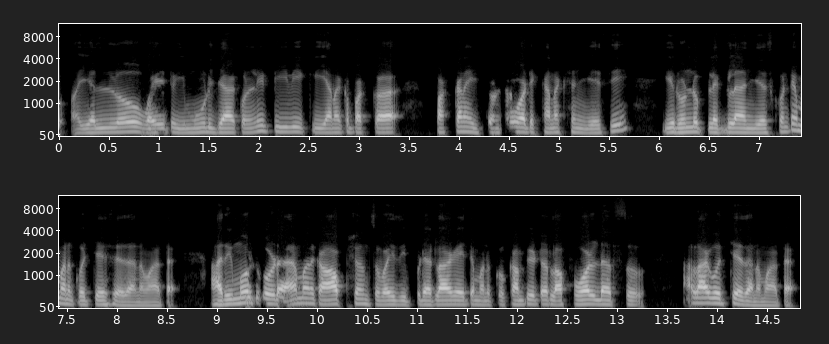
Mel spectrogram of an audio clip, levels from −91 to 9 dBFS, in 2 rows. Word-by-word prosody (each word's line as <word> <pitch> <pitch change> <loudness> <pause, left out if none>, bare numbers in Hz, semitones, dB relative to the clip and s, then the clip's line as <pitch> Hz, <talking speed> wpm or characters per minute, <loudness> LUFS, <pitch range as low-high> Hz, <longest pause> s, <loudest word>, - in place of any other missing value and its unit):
ఆ - - -10
yellow, 130 +3 0 0.2
white 120 +2 -2
ఈ - - -5
3 130 +1 -3
జాకుల్ని 125 +4 +1
టీవీకి 140 -3 -5
ఎనక 125 0 -4
పక్క 120 0 -6 0.6
పక్కనిచ్చింటారు. 130 0 -3
వాటికి 135 - +1
కనెక్షన్ 125 -1 -5
జేసి 115 +9 -4 0.5
ఈ - - 0
2 140 +2 +1
ప్లగ్‌లాన్ 125 -1 +2
జేసుకుంటే 120 +7 -3
మనకొచ్చేసేదన్నమాట. 115 -7 -2 0.5
ఆ - - +5
రిమోట్ 165 +4 +2
గూడా 140 - +5 0.2
మనకు 150 -4 +1
ఆప్షన్స్ 135 -1 -4
వైస్ 120 0 +1
ఇప్పుడేట్లాగైతే 125 +2 +3
మనకు 115 -1 -8
కంప్యూటర్‌లో 125 -1 +2
ఆ - - -26
ఫోల్డర్స్ 130 -2 +3 0.6
అలాగొచ్చేదన్నమాట. 150 - +2
125 Hz, 120 wpm, -23 LUFS, 120-140 Hz, 0.6 s, ఆ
